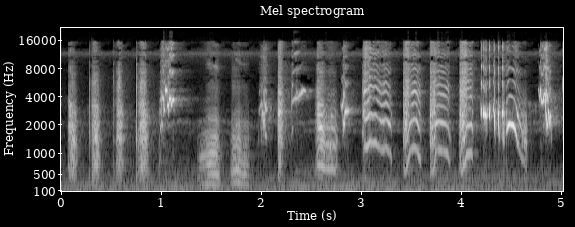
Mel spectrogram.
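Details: Javan myna singing energetically in a long rolling song, a tutor recording for training other mynas: harsh buzzy squawks in quick bursts, then repeated arched whistled notes and a rising squeal.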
